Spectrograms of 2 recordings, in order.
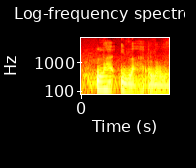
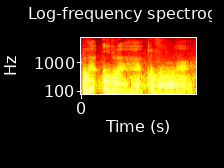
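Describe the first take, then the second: First: The vowel of the first word is long. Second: The vowel of the first word is short. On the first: It means there is no god except God. The speaker calls it right. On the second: It means truly there is a god except God. The speaker calls it wrong.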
